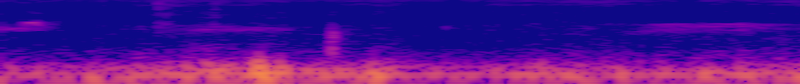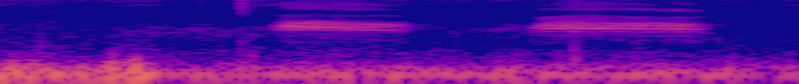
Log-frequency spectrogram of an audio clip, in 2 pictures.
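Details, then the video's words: Wintry village scene with crows: a few faint caws early on, then two louder, harsh, rasping caws about a second apart near the end, over steady low outdoor rumble. "the sound of crows"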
